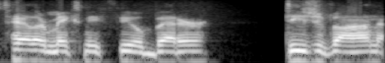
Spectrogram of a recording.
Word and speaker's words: Djavan: Djavan, I think it's pronounced Javan, makes me feel better.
